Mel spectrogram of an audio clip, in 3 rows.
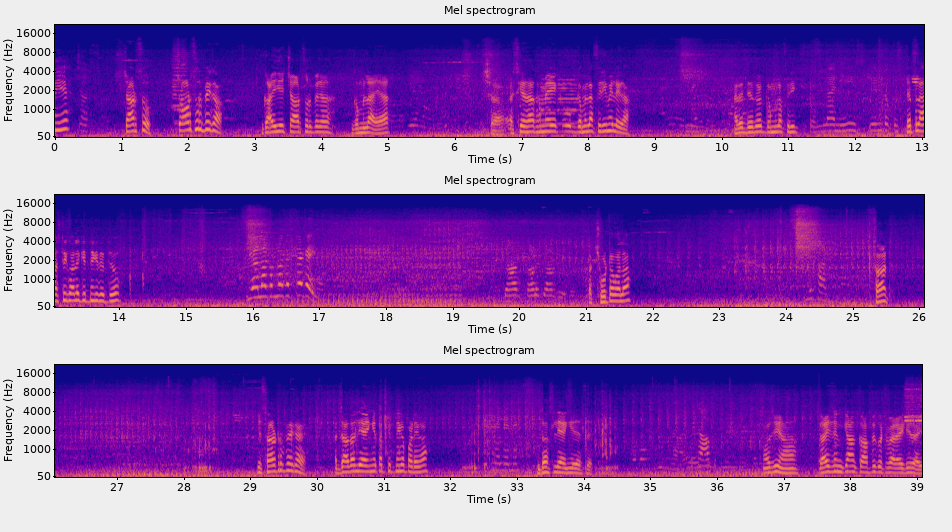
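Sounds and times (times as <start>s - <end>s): low engine rumble: 0.0s - 39.0s.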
